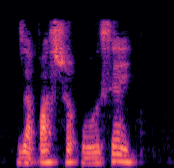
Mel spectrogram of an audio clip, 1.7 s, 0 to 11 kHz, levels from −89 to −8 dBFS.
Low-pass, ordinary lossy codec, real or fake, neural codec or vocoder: 7.2 kHz; AAC, 64 kbps; real; none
